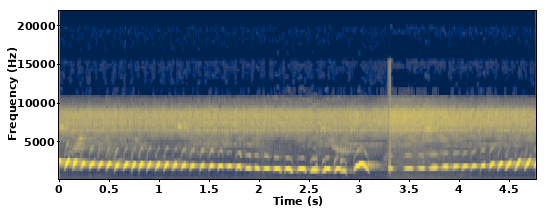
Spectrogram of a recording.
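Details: One-year-old male forest-strain white-rumped shama from Aceh, kept to prompt lazy shamas to sing, delivers a fast even trill of about eight notes per second that dips in pitch then rises again, broken by a click.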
